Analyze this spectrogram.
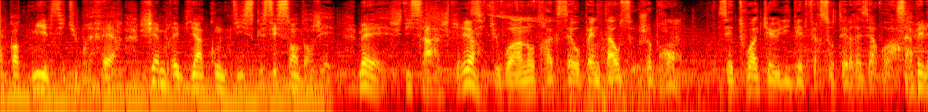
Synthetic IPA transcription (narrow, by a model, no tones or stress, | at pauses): ɛ̃kɑ̃t̪milsit̪ypχefɛʁʒɛmʁɛbjɛ̃kɔ̃məd̪izkəsɛsɑ̃d̪ɑ̃ʒe | mɛʒəd̪isaʒəd̪iʁjɛ̃si̥t̪yvwaɛ̃not̪χaksɛopɛnt̪awsʒəpχɑ̰̃ | sɛt̪wakʲiaylid̪ed̪əfɛʁsot̪eləʁezɛ̰ʁvwa̰ːʁsave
